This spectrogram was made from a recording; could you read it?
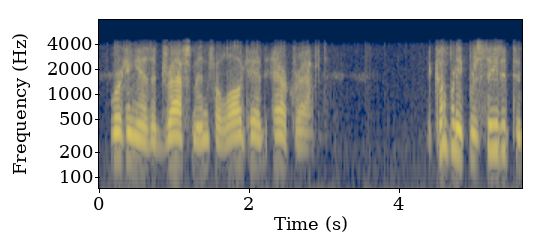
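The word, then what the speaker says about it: Loughead: This is pronounced Loghead.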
